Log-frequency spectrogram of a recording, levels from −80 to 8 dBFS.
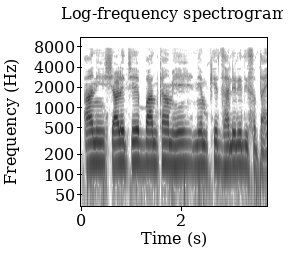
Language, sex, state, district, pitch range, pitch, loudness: Marathi, male, Maharashtra, Washim, 140-150 Hz, 145 Hz, -16 LUFS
